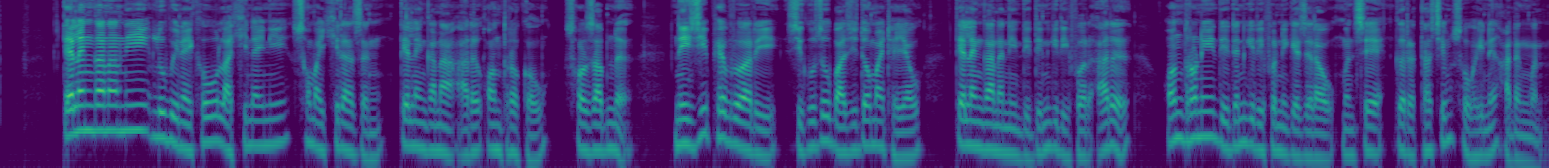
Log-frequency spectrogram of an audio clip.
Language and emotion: Bodo, neutral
